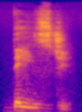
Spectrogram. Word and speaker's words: desde: Agora, quando você pronuncia o S no desde, vibra. Desde. Tudo vibra.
